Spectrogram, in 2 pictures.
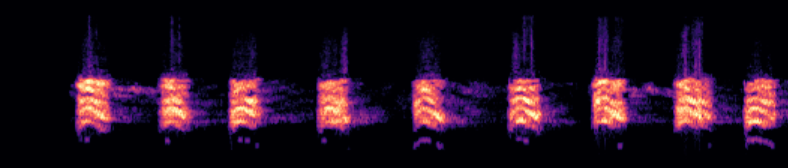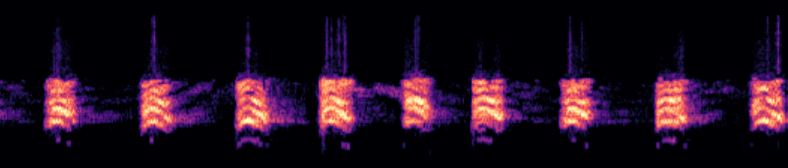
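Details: Slender-billed crow giving a long steady series of harsh, hoarse caws, about nineteen calls in ten seconds, each short and raspy and evenly spaced roughly half a second apart, with no other sounds.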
